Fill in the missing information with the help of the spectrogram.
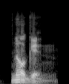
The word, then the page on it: noggin: British English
